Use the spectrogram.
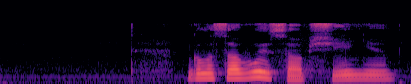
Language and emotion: Russian, sad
